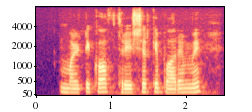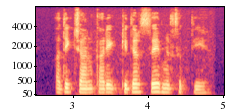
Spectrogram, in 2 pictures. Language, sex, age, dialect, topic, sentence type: Hindi, male, 25-30, Garhwali, agriculture, question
